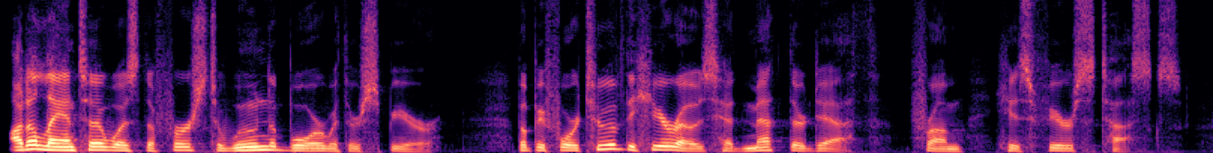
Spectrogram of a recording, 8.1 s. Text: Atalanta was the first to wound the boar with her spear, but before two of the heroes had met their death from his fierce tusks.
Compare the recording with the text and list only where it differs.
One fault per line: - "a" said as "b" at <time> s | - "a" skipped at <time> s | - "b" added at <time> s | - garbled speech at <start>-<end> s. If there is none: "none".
none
